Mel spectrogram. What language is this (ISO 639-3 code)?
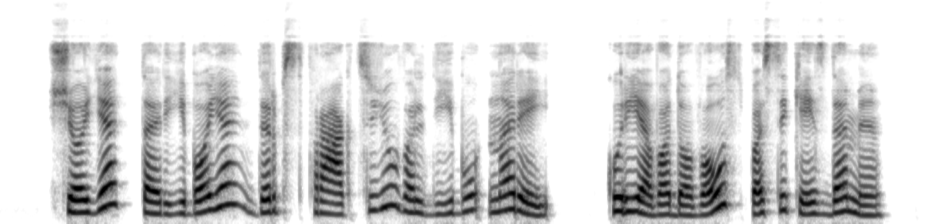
lit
